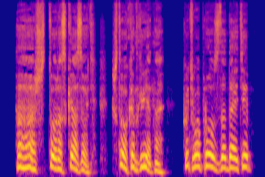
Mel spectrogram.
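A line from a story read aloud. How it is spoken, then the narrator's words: Strained. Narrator (Russian): выдавил он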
